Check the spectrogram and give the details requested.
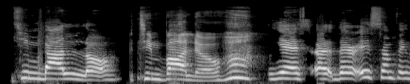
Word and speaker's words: timballo: I love how you have the macaroni and also the timbale. Am I pronouncing that correctly? Timballo.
